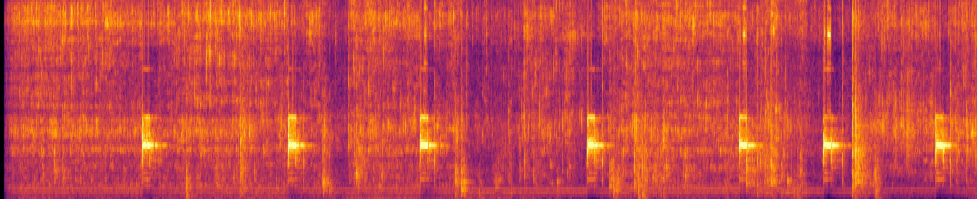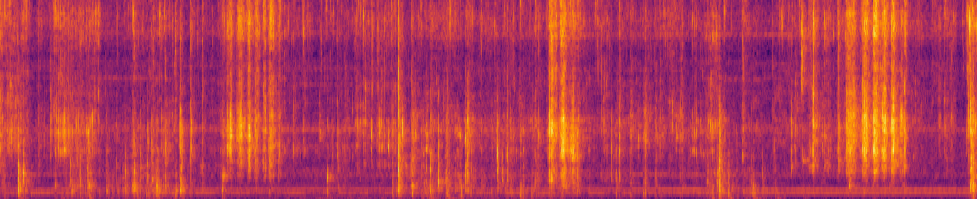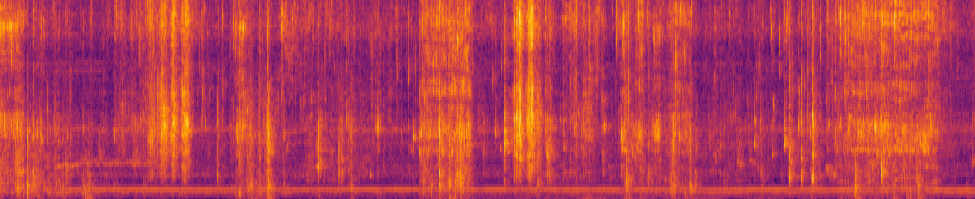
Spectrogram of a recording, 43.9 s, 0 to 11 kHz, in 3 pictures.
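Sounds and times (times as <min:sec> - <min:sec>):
steady hum: 0:00.2 - 0:15.7
ringing taps and knocks: 0:04.4 - 0:05.0, 0:08.8 - 0:09.3.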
